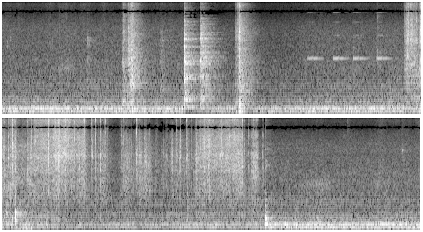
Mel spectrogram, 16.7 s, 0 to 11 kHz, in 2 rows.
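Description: A microwave oven runs with a low hum as it melts chocolate chips on a 30-second setting. About six seconds in it gives four short high beeps that mark the end of the cycle. After that comes several seconds of crinkling and rustling as parchment paper is pulled from its roll.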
